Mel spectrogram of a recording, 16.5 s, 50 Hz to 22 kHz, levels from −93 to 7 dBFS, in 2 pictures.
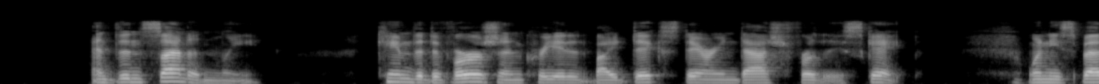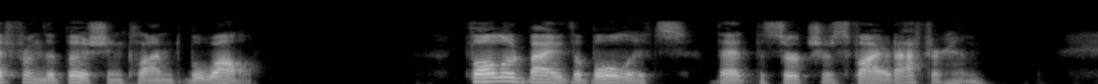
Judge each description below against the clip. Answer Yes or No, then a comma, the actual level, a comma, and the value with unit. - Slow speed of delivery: Yes, slow, 125 wpm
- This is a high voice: No, medium, 140 Hz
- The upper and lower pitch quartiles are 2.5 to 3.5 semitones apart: Yes, average, 2.9 semitones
